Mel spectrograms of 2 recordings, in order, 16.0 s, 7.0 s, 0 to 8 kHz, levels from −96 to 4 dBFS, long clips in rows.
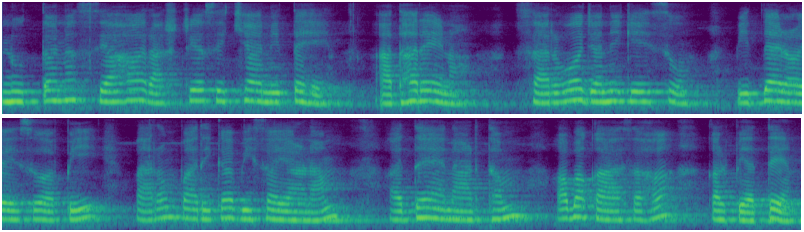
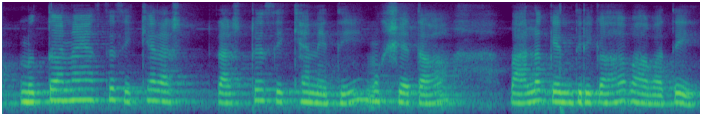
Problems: low volume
